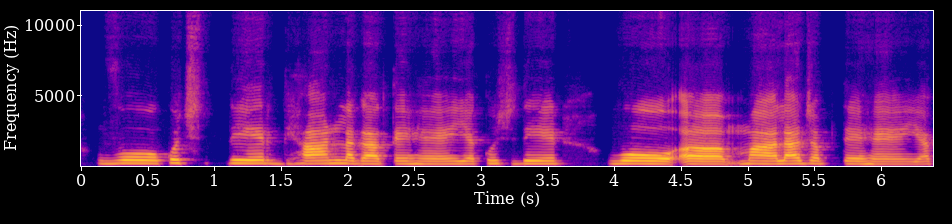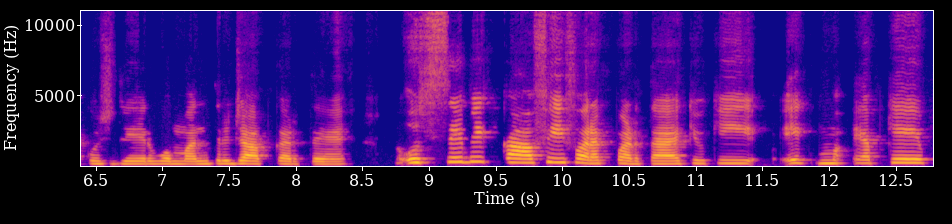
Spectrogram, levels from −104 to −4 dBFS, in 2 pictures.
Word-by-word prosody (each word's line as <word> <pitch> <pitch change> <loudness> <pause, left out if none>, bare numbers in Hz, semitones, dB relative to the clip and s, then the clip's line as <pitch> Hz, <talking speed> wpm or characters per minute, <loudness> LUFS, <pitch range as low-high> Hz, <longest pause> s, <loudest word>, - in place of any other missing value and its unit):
वो 220 +2 +2
कुछ 245 0 -2 0.2
देर 225 -1 +3
ध्यान 205 +3 +2
लगाते 195 -2 +1
हैं 185 -1 -5
या 190 0 -3
कुछ 210 -2 -7
देर 200 +1 -2 0.4
वो 205 +1 +4 0.2
अ, 180 -1 +6
माला 200 0 +4
जपते 200 -1 -7
हैं 175 -1 -5
या 175 +1 -6
कुछ 195 -2 -9
देर 190 0 -5
वो 190 0 -4
मंत्र 190 +2 -4
जाप 195 -1 +3
करते 185 -1 -5
हैं। 175 +1 -8 0.5
उससे 285 +4 -2
भी 340 +2 -2 0.2
काफ़ी 280 +2 +4
फ़र्क 230 -6 +1
पड़ता 200 -2 -1
है 195 - +3
क्योंकि 220 +2 -9 0.4
एक 235 -1 -3
म 225 0 -2 0.2
आपके 260 +3 +1
200 Hz, 150 wpm, -23 LUFS, 190-225 Hz, 0.5 s, अ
